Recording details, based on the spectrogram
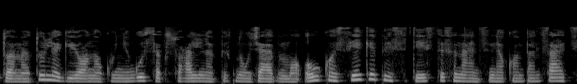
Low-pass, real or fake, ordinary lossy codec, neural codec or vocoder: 7.2 kHz; real; MP3, 24 kbps; none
